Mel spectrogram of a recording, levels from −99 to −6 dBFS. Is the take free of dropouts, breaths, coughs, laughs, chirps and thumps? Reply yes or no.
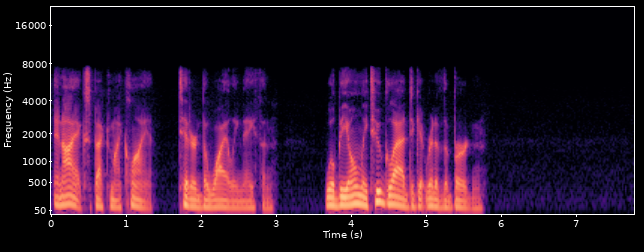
yes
